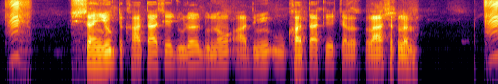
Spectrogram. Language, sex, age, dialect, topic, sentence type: Bhojpuri, male, 31-35, Western, banking, statement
